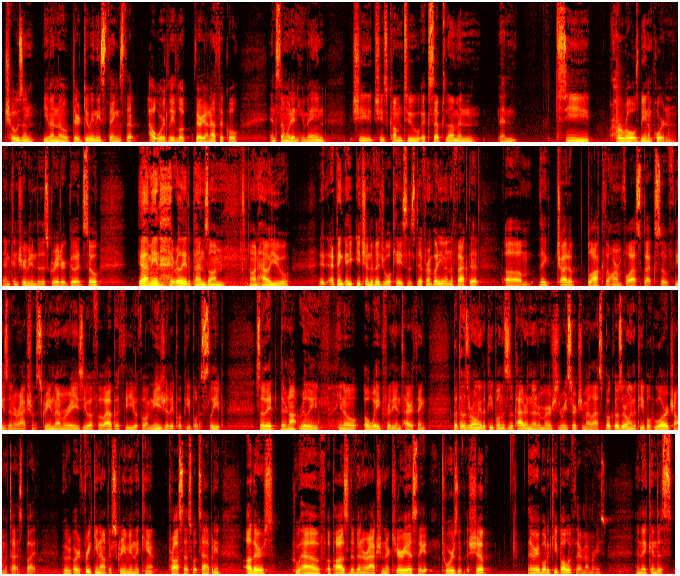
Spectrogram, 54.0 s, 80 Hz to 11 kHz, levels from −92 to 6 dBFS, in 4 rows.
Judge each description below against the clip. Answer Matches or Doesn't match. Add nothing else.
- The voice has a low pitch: Matches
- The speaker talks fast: Doesn't match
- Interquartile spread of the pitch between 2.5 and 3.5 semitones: Matches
